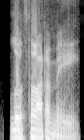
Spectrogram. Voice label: "lithotomy", American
